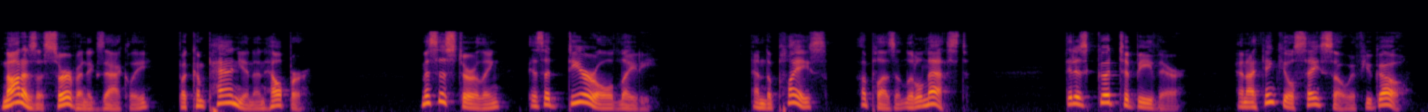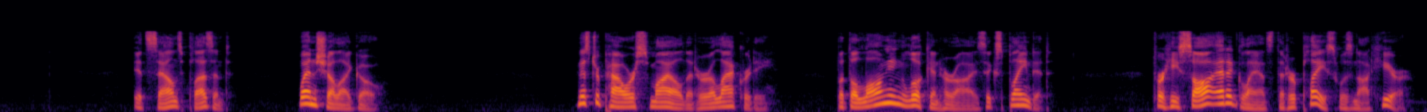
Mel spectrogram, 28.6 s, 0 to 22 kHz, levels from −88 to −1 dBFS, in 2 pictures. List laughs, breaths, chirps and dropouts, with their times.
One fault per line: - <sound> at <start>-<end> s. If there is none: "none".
none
